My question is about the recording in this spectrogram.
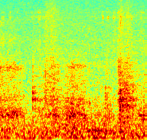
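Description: Quiet room noise with a few faint, soft sounds of bare feet shifting on a yoga mat.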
